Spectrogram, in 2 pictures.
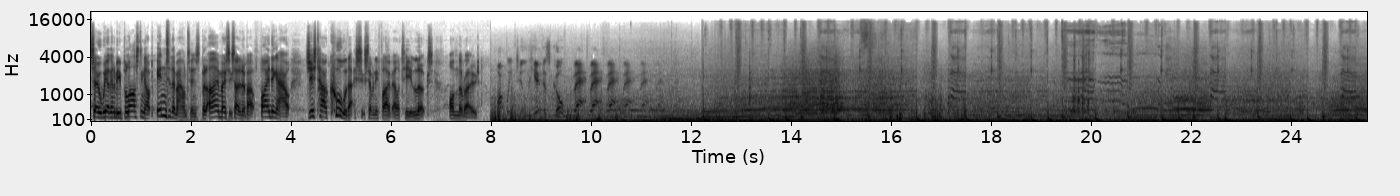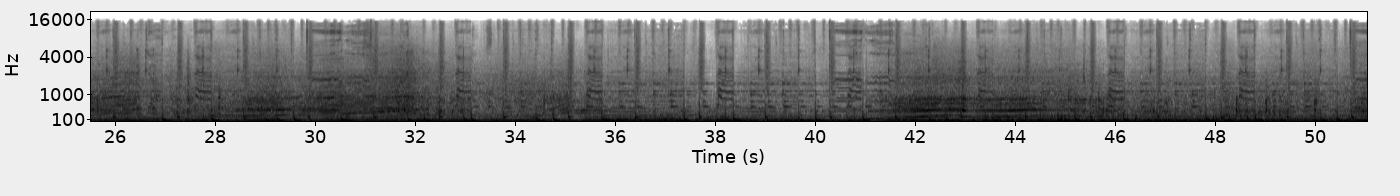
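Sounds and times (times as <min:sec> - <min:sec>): background music with beat: 0:08.0 - 0:51.0
sports car engines accelerating: 0:08.8 - 0:51.0.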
